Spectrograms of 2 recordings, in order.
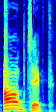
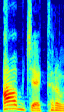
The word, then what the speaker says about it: object: 내가 거기에 순응하지 않았다 할 때는 동사기 때문에 object 뒤에 강세가 와요. 뒤에 네. 모음에 근데 to the object 그 목표에 네. 그러니까는 object라고 읽어요.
